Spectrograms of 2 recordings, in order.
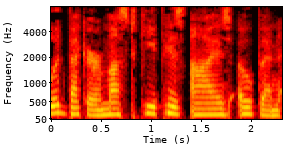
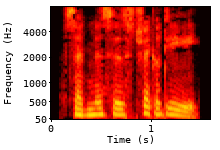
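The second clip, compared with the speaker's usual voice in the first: ordinary delivery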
